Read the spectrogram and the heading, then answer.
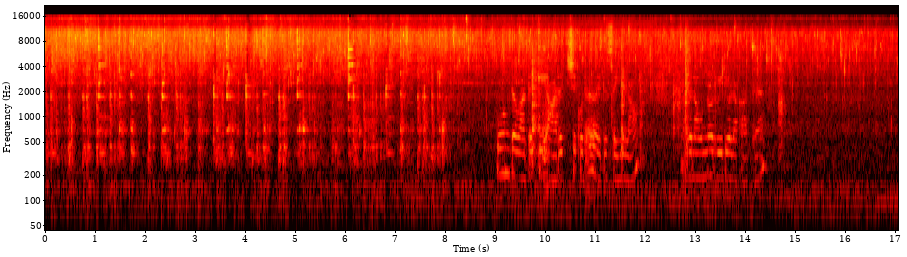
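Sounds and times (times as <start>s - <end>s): spoon scraping and clinking on pot: 0.0s - 8.2s
food sizzling in hot oil: 0.0s - 17.0s.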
